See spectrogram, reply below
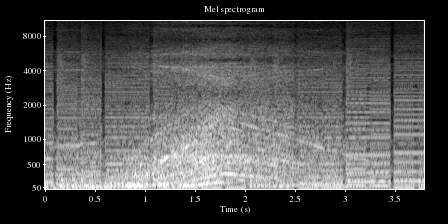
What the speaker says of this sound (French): faire un sourire ultra bright aux joueurs avant de donner un bon coup d'accélérateur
